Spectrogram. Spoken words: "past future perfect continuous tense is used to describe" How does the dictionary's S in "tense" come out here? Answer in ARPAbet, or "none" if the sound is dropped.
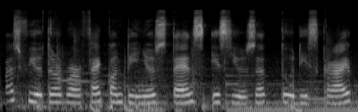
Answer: S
